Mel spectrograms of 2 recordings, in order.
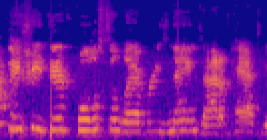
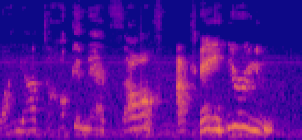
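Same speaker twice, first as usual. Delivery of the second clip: put-on, mildly brash, blunt, loud griping voice; 3 semitones higher, 3 dB quieter than usual. Retelling how their group reacts to soft talkers: imitating a loud voice. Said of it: "Yep, loud".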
